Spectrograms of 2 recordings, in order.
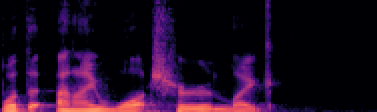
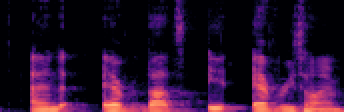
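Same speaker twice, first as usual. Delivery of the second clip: ordinary talk, nothing marked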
